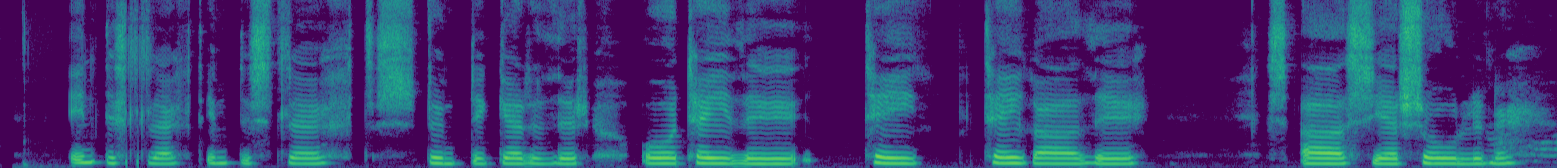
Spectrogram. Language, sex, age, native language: Icelandic, female, 12, Icelandic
